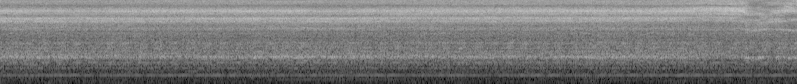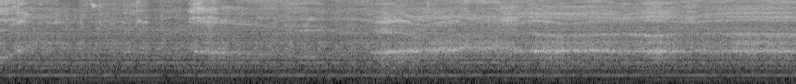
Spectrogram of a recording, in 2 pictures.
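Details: Dental drill during non-surgical placement of an anterior dental implant: a steady high-pitched whine with brief changes in pitch as it works.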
